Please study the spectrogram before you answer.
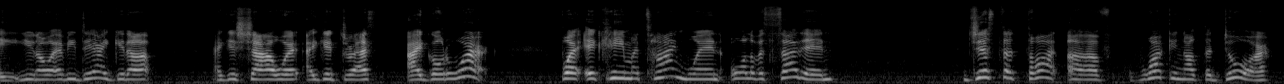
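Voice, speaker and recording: A woman's voice: sits high, bright, forceful tone. A middle-aged woman, a mental health advocate, speaking emotionally and personally to her viewers, with many fillers and tag questions. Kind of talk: personal talk to camera.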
